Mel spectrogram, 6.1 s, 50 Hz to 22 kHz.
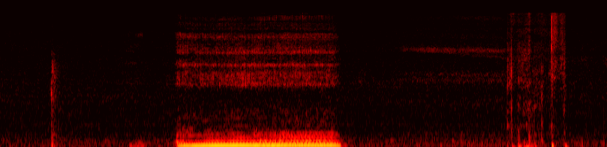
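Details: A year-and-a-half-old, 103-pound English Blockhead Labrador snoring: a single deep, droning snore lasting over a second, with faint room noise around it.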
